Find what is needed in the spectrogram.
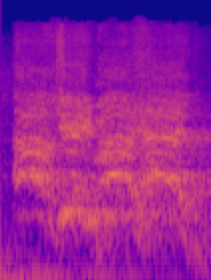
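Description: Break in a heavy metal song: the drums and guitars drop out, leaving a held low bass note under several voices shouting together.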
